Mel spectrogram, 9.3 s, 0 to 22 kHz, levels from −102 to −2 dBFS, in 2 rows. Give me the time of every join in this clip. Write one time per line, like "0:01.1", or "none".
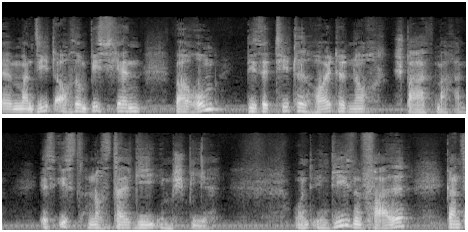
0:05.5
